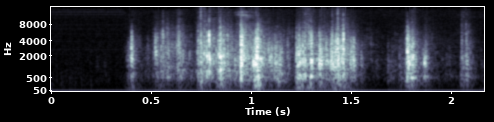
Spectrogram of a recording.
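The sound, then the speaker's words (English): Paper rustles and crinkles in a quiet burst of crackly handling, followed by two brief separate crinkles; no one speaks. “Of paper.”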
